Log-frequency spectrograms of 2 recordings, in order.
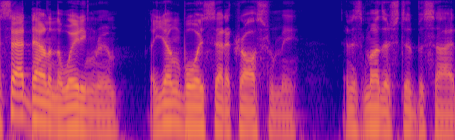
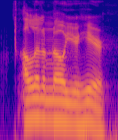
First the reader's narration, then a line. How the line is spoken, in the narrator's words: she said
